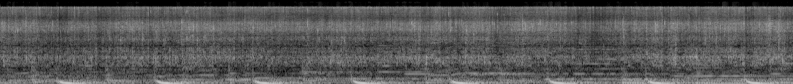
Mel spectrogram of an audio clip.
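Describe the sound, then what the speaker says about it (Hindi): Four onions fry in a pan toward light brown, a continuous dense sizzle with a faint repeating clatter running through it, and no voices. "प्याज लिए थे मैंने 4 अदद। अब मैं इनको कर लूँगी लाइट ब्राउन।"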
